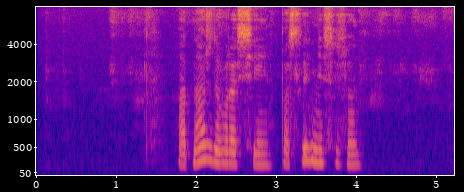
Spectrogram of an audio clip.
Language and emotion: Russian, neutral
